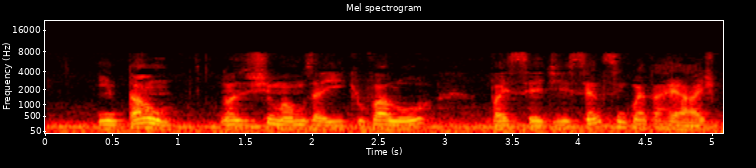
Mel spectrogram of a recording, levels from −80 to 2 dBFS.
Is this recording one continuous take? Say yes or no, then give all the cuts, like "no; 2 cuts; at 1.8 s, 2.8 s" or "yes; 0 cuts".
yes; 0 cuts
